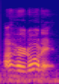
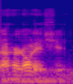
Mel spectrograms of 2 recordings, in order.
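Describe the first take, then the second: First: High, loud blurt; excited admission. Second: Said in the usual way. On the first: Retold or imitated. Student telling the principal he overheard, excited. Eager confession of eavesdropping to principal.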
